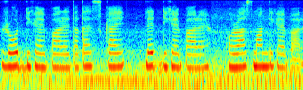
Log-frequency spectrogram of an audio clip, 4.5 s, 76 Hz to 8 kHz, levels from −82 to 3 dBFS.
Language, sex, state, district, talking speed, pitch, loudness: Hindi, female, Arunachal Pradesh, Papum Pare, 235 wpm, 195 Hz, -16 LUFS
